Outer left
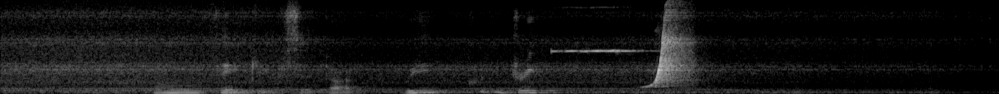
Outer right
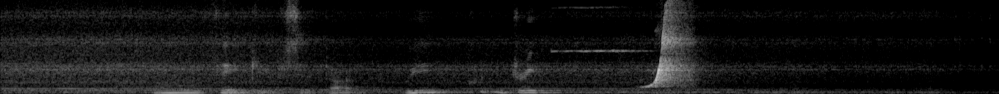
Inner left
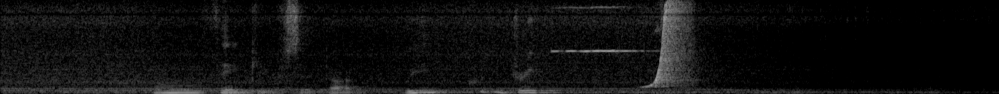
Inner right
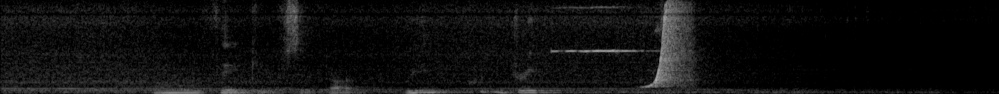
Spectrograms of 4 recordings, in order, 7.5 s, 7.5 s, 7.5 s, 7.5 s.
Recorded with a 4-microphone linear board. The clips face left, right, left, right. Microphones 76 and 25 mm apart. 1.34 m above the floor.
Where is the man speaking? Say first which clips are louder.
Even, inner left 3 dB; 5° left (ahead or behind), 0.9 m.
